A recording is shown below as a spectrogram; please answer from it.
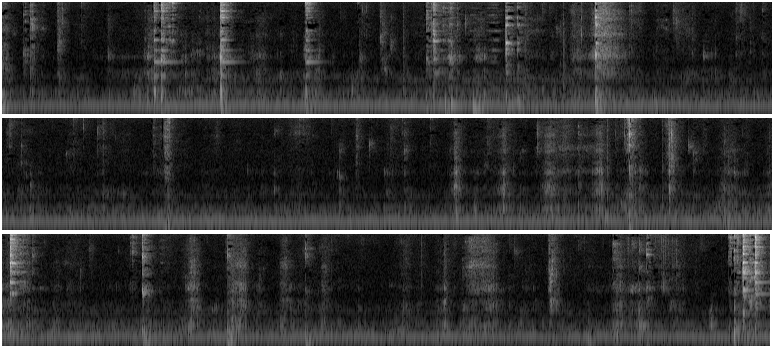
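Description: Forks clinking and scraping on dinner plates during a meal, in scattered light taps with a few sharper clinks, and some chewing. A steady low hum runs underneath.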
